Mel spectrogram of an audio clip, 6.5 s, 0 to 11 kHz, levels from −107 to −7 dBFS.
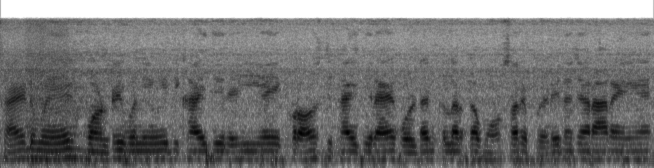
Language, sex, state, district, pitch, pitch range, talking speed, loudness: Hindi, male, Chhattisgarh, Raipur, 115 Hz, 115-120 Hz, 240 wpm, -17 LUFS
